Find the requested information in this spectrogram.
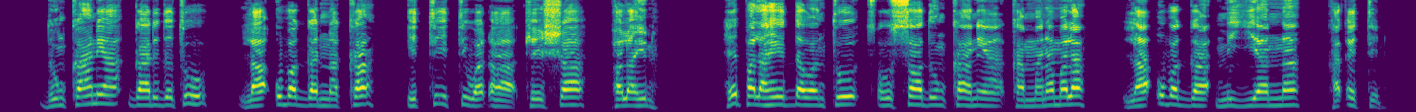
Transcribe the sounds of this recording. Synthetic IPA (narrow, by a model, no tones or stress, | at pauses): d̪ʊŋkːaːnɪjaːɡaːɾɪd̪ɔt̪uː | laːʔʊbɐɡːɐnːɐkːɐ | ɪt̪ːɪːt̪ːɪwɐɗaːke̞ːʃːaː | pɐlɐhɪnɐ | hɛpɐlɐhe̞ːd̪ːɐwɐnt̪ːʊt͡sʼo̞ːsːaːd̪ʊŋkːaːnɪjaːkɐmːɐnɐmɐlɐ | laːʔʊbɐɡːamɪjːɪjaːnːɐ | kɐkʼɛt̪ːɪn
